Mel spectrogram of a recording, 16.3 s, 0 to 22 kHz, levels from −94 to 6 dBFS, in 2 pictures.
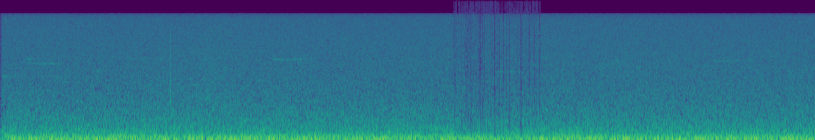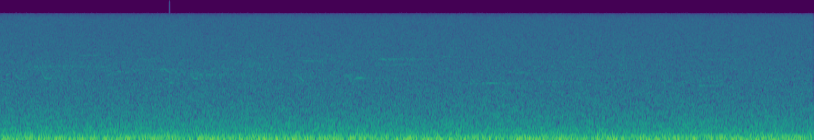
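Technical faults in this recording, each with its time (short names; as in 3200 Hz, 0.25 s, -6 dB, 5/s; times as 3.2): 4.52–5.41 clipped -24.5 dBFS
9.84 pop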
